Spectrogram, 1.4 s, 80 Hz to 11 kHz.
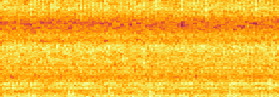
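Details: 2002 BMW 325i petrol engine at idle: steady low growl under a strong hiss from the engine bay, persisting with AC on and fading when revved or driving; owner found low power steering fluid and suspects it.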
